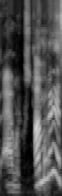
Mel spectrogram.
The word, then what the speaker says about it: Alex Trebek: I always thought it was Alec Trebek, but it's Alex Trebek.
